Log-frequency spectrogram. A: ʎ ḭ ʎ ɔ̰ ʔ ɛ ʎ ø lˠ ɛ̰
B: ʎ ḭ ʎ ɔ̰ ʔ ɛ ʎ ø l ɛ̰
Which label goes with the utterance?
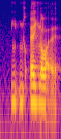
A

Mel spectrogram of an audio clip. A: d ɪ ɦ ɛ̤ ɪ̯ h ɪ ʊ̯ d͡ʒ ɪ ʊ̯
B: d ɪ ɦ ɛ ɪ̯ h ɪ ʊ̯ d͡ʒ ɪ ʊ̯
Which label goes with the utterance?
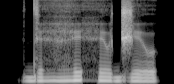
A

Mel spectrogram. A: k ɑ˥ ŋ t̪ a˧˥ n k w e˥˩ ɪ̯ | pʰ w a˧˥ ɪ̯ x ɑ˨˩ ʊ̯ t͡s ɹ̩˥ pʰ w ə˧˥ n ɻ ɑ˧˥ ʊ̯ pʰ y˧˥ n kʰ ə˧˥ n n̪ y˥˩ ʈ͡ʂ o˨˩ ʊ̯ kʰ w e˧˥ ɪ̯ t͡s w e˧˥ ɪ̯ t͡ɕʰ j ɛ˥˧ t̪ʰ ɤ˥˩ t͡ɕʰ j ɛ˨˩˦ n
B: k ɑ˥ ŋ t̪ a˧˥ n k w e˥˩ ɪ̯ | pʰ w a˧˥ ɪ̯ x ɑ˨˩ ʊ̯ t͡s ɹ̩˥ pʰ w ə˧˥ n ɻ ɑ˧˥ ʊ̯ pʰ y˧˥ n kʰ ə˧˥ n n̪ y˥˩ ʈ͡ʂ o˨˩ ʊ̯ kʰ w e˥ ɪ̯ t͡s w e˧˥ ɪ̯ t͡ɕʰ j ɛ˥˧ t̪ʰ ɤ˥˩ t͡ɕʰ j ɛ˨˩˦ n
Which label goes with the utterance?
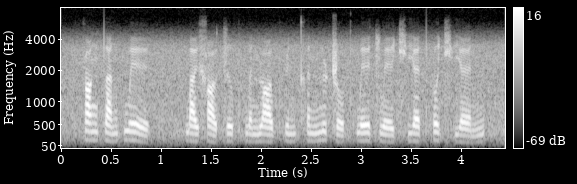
B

